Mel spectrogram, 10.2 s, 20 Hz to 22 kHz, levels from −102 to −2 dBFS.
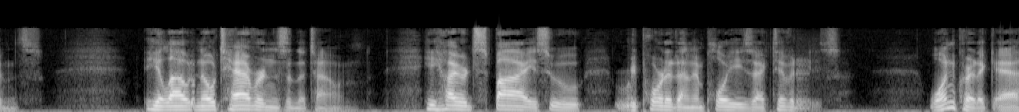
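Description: The whole recording has likely passed through low-delay AAC compression, the AAC-ELD mode used in video calls, at a rate that sounds like around 32 kbps. At that low bitrate the coder has too few bits to code the spectrum finely, so the damage is plainly audible: the speech sounds rough and grainy, with noise filling the gaps between harmonics and an upper band that sounds thin and synthetic.

AAC frame loss with concealment appears three times. Each time, coded frames failed to arrive, and the decoder rebuilt the missing audio from the last good spectrum. At 1.91 to 1.96 s and again at 6.29 to 6.34 s, about 30 ms goes missing, which sounds like a brief smeared, phasey blur. The worst stretch runs from 7.97 to 8.29 s. There, about 180 ms is lost in bursts spread over roughly a quarter of a second, the longest about a tenth of a second. The sound turns noisy and smeared.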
